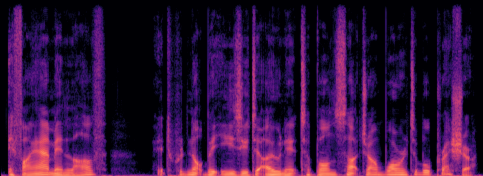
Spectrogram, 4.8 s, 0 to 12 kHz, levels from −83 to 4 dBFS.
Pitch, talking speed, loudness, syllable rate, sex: 105 Hz, 210 wpm, -20 LUFS, 6.0 syllables/s, male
